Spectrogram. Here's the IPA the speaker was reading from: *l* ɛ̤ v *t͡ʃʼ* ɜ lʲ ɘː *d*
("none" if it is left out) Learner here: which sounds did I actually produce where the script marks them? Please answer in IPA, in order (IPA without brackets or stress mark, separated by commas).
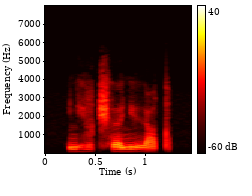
lʲ, t͡ʃʰ, tˤ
